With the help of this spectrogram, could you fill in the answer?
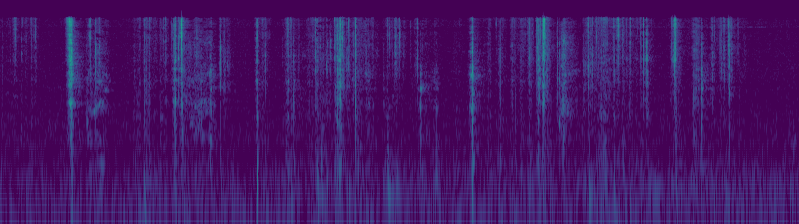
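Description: A utility knife blade shaves thin strips off a dry, solid, translucent orange-yellow bar of soap held in the hand. A quiet, irregular series of short, crisp scraping and cutting strokes is heard, bright and hissy with very little low end, each stroke ending abruptly with no ring.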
